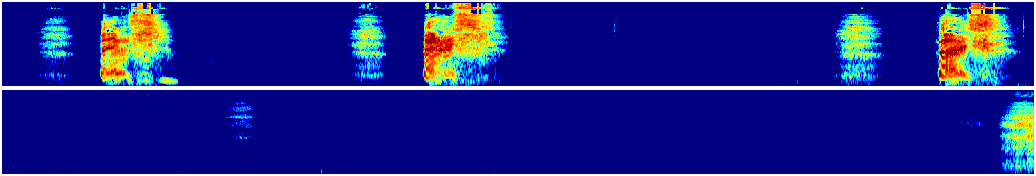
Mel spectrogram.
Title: Powerful wet sneezes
